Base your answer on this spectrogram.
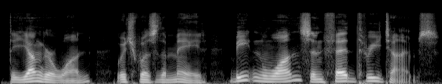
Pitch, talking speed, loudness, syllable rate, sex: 120 Hz, 175 wpm, -18 LUFS, 4.5 syllables/s, male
